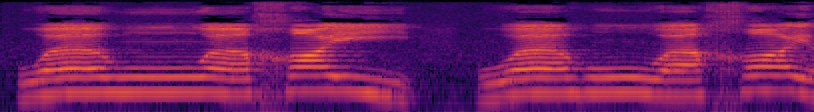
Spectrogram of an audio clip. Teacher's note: Kha khiyakhu, biar ada angin, biar menggelegak.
